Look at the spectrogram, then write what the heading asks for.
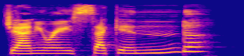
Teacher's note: you just basically add a D sound on the end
